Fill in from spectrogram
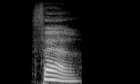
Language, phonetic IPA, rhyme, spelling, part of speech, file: Hungarian, [ˈfɛl], -ɛl, fel, adverb / noun / adjective, Hu-fel.ogg
- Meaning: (adverb) up, upward, upwards (to a physically higher or more elevated position); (noun) alternative form of föl (“upper part, surface”)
